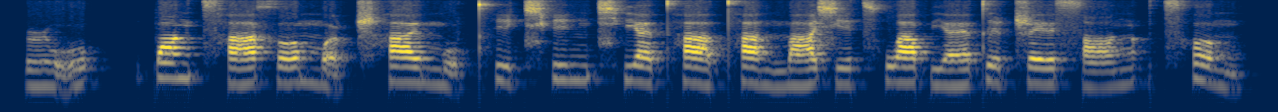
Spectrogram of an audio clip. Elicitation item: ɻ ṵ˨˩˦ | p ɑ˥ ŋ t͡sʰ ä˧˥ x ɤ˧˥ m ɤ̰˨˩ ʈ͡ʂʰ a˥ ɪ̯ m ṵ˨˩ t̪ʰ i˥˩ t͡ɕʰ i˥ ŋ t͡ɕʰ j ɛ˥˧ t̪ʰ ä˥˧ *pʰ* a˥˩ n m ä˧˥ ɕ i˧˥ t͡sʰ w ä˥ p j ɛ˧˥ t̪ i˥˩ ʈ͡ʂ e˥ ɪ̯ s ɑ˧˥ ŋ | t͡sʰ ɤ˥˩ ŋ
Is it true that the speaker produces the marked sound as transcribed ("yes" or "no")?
no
